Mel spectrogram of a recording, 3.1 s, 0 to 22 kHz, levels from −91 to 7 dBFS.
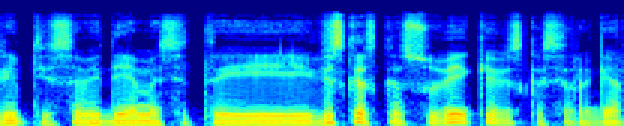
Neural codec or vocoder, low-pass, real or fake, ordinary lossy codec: vocoder, 44.1 kHz, 128 mel bands every 256 samples, BigVGAN v2; 14.4 kHz; fake; MP3, 96 kbps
